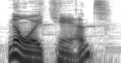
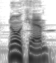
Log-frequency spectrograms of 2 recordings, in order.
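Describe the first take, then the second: First: The word can't is clearly emphasized. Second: The word can't is said very fast. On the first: "We usually tend to emphasize that word" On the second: "spoken very, very fast"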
